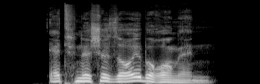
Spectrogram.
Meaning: plural of ethnische Säuberung
- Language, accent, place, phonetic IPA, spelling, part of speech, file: German, Germany, Berlin, [ˌɛtnɪʃə ˈzɔɪ̯bəʁʊŋən], ethnische Säuberungen, noun, De-ethnische Säuberungen.ogg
